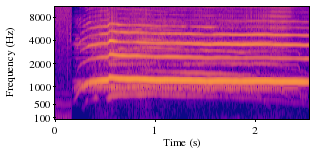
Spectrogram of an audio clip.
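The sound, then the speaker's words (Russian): A crowd of Novgorod university students cheers loudly in support at a competition, their high-pitched voices rising into one sustained, unified shout that holds steady for a couple of seconds, energetic. “Ну а теплая и громкая поддержка новгородских студентов досталась всем”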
